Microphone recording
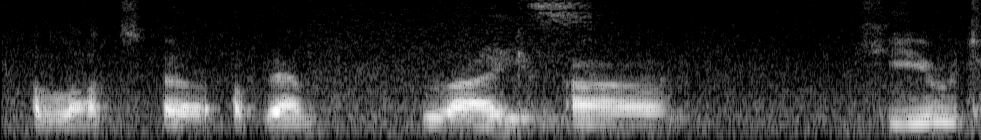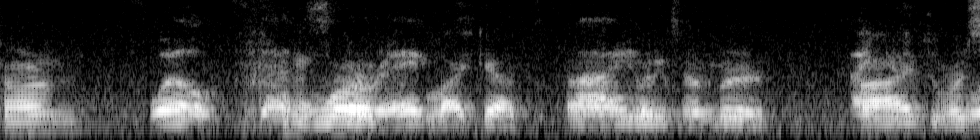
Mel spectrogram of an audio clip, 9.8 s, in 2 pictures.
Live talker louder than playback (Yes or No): No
